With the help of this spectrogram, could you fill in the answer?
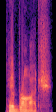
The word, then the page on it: pibroch: American English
